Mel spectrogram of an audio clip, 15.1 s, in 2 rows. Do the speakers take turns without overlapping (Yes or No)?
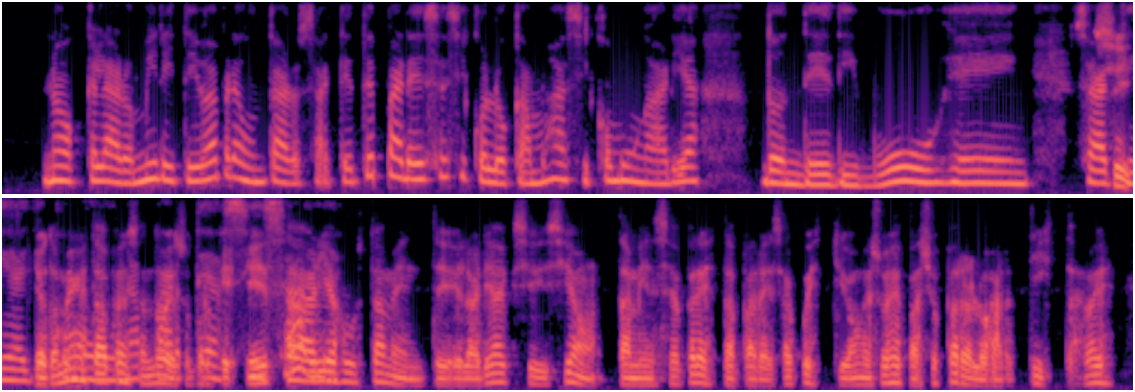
No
